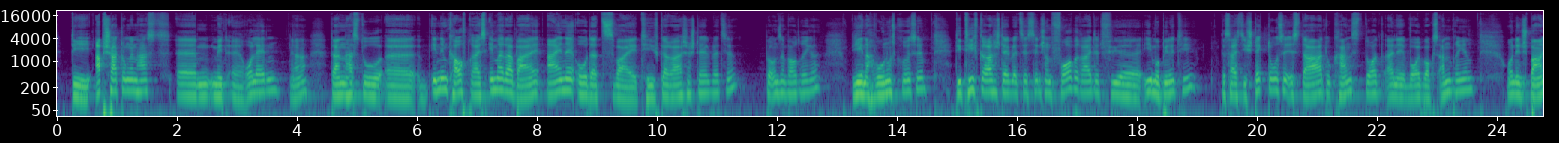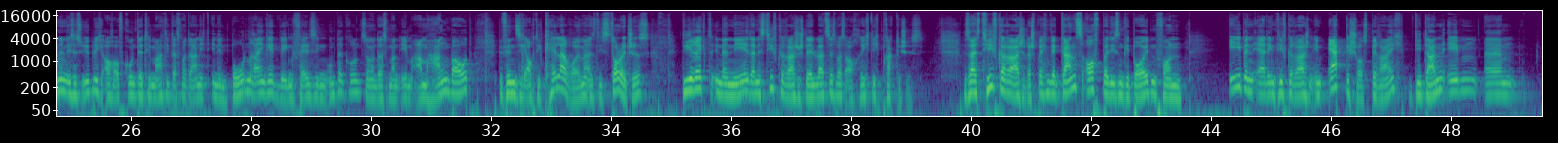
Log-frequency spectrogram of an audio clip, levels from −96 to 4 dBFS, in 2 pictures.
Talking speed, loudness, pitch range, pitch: 135 wpm, -31 LUFS, 120-155 Hz, 135 Hz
